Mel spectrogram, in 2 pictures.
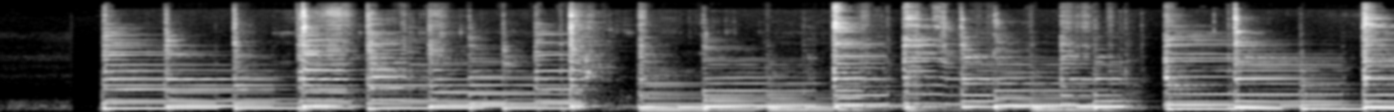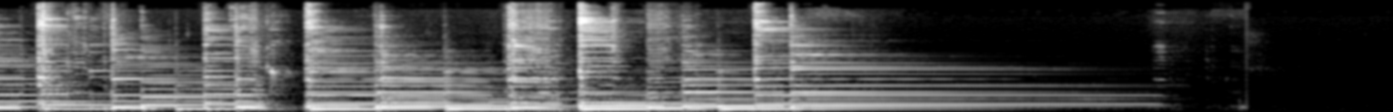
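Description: Acoustic guitar finger-picking a song, a steady run of plucked notes and chords with hammer-ons and pull-offs, close and clear, ending on a ringing chord.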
